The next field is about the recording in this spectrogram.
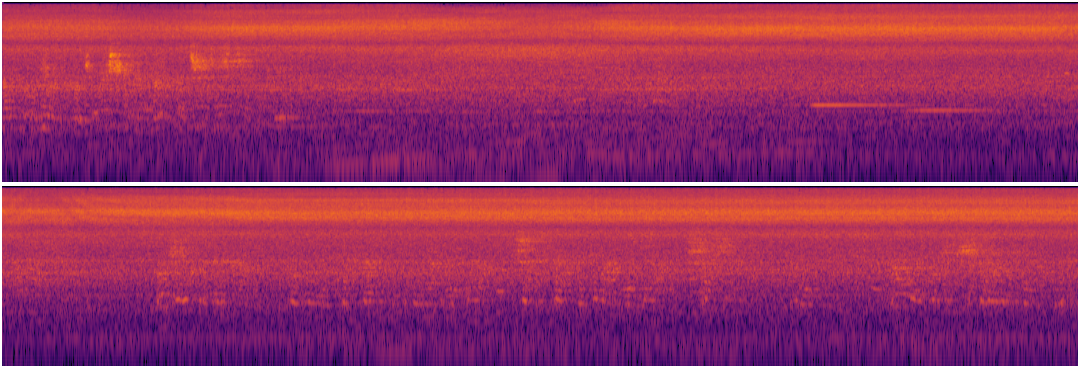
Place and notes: Poznan, main train station, platform - between two idling trains
binaural rec. walking around the platform before getting on the train. station announcements. passengers arriving at the platform. swooshes and clatter of the idling trains on both tracks.
Poznan, Poland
